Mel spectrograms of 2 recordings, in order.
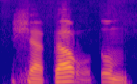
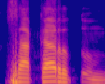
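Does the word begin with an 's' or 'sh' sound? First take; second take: sh; s. First: The first sound is a sh. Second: The first sound is a plain s. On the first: It means being thankful. The speaker calls it right. "yang benar sh- syakartum" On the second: It means something else, not being thankful. The speaker calls it wrong. "itu disalahkan nanti"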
